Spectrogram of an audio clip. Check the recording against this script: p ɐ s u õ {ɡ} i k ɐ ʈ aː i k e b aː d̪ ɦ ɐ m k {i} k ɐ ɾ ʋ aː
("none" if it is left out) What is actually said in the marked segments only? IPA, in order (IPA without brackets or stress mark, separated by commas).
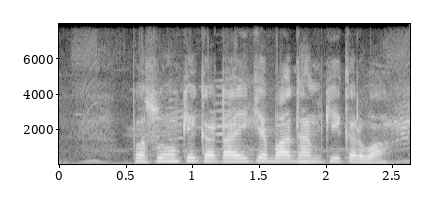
k, i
